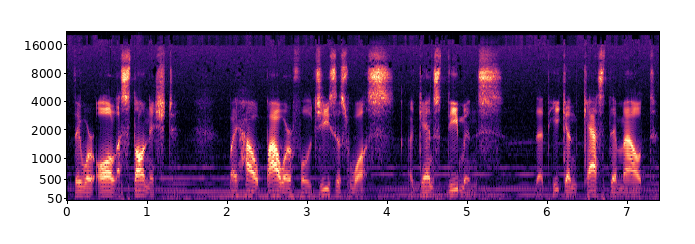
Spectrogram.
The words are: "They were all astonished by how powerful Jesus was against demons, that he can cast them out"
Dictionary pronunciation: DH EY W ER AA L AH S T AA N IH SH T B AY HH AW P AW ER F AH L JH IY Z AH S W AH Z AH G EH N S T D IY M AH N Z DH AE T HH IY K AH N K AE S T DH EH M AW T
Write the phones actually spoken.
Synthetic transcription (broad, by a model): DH EY W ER AA L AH S T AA N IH SH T B AY HH AW P AW ER F AH L JH IY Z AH S W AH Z AH G EH N S T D IY M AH N S DH AE T HH IY K AH N K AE S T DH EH M AW T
